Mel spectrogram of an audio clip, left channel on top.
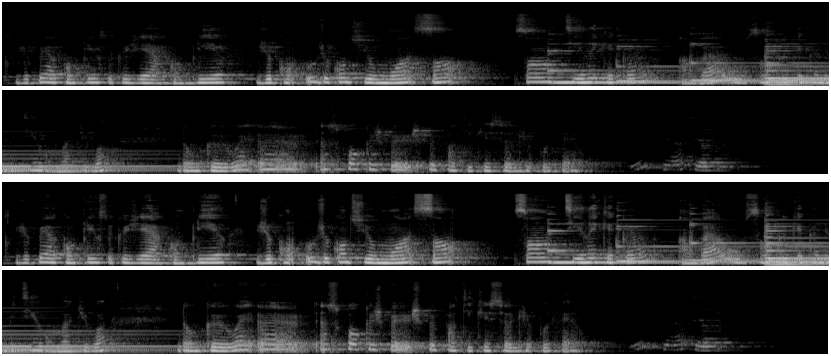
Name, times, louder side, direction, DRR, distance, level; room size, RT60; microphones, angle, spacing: voice 1, 0.1-2.3 2.5-4.5 5.1-9.3 10.0-14.1, right 1 dB, 45° right, 6 dB, 1.0 m, -26 dB
sound 1, 5.4-10.6, equal, 65° right, 1.6 m, -26 dB
voice 2, 14.5-15.4, right 1 dB, 30° left, -1 dB, 1.9 m, -44 dB
16.5 x 14.5 x 3.6 m, 0.96 s
head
